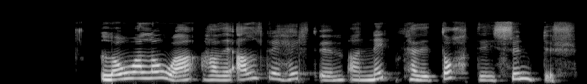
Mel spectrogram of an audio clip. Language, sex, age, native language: Icelandic, female, 20-29, Icelandic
